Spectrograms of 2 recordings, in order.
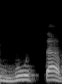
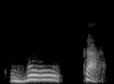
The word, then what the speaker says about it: buka: Don't say buta but buka.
